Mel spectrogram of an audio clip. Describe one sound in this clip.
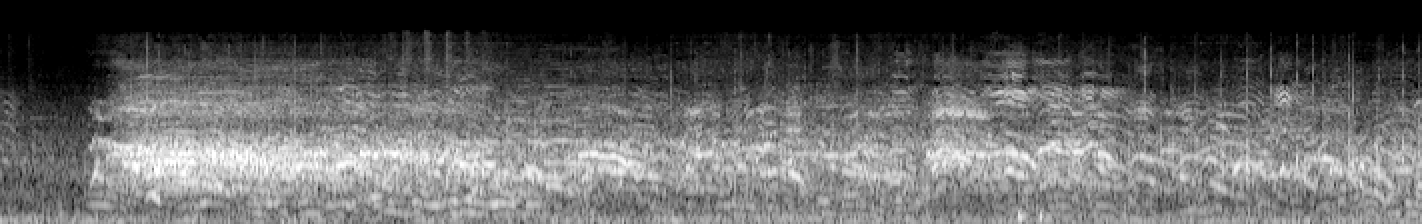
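A crowd of spectators cheers and screams loudly outdoors.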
